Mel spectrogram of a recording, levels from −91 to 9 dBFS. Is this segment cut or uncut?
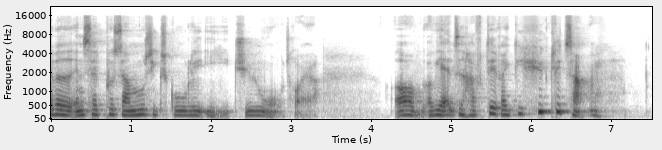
uncut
